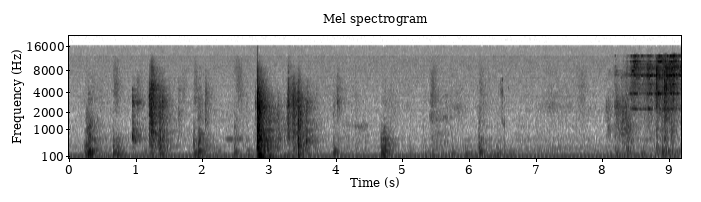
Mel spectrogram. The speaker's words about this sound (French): La porte de l'appartement s'ouvre et apparaît Gilles.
